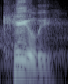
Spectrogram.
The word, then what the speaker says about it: Kelly: um teacher and coach mr john kelly pronounced kaylee i've come to find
